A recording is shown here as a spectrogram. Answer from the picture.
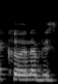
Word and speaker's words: cannabis: dizia né que eh existem as duas pronúncias são corretas cannabis vem de origem de Portugal e porém é cân Abis que tá registrado na Academia Brasileira de Letras e essa é a pronúncia dotada por esse grande professor professor Dr elisaldo carlini e eu sigo nessa pronúncia porém as duas podem ser adotadas muito bom bom gente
